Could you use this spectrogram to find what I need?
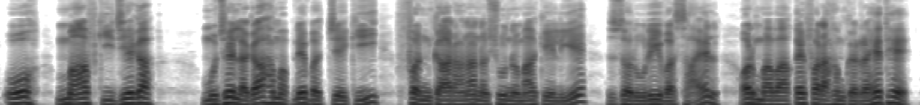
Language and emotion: Urdu, surprised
